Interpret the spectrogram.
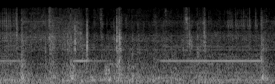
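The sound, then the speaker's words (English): An office printer gives three steady electronic beeps, short then longer, as a sheet of paper comes off it, over its clicking and whirring mechanism as the sheet feeds through, with no one speaking. “To the oh so unnecessary three tones for every sheet of paper coming off the office printer.”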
